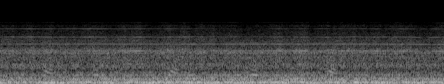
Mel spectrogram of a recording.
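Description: Steady roar of a jet aircraft engine in DCS World, a broad continuous rumble with high whining tones, running at full power with nozzles moving aft, loud and unbroken throughout.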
